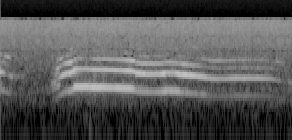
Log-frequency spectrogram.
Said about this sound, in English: That's strange. That howl's coming from the east wing of this cabin. Right over there.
